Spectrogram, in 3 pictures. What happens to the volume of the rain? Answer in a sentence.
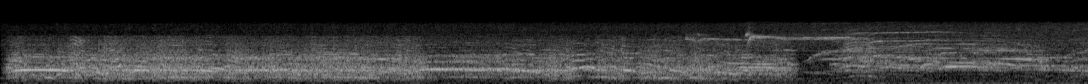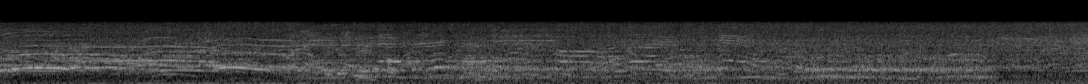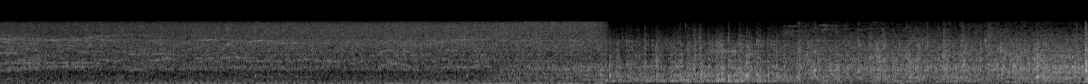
The volume of the rain goes up.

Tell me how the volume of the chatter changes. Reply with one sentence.
The loudness of the chatter goes down.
